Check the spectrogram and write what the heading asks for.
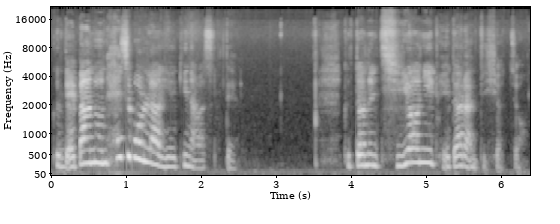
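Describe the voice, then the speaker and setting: A woman teaching English in a slow, patient lesson. She speaks with a Korean accent and a fairly high voice. She sits a little back from the microphone. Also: big pitch swings, far from the mic. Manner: reads English lines slowly, explains in Korean, asks the viewer questions. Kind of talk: slow explanatory language lesson.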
